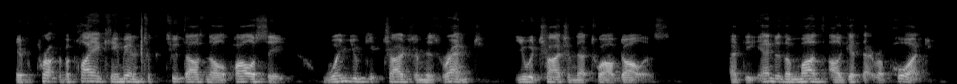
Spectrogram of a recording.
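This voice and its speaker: A man with a Boston accent speaks at a fairly quick pace in a somewhat breathy, medium-pitched voice with fairly even intonation. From Boston, US. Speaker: insurance program provider, storage operator. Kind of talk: webinar presentation Q&A.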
